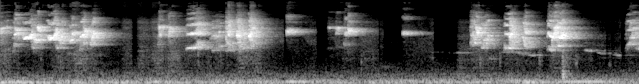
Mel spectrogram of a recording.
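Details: White-rumped shama of the Medan type, singing a loud, varied song: clear high whistled notes mixed with rapid scratchy trills and harsh bursts, delivered in short phrases with brief pauses, over a faint low hum.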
